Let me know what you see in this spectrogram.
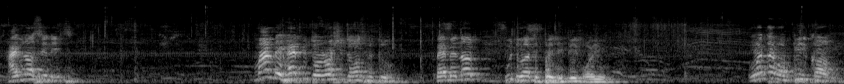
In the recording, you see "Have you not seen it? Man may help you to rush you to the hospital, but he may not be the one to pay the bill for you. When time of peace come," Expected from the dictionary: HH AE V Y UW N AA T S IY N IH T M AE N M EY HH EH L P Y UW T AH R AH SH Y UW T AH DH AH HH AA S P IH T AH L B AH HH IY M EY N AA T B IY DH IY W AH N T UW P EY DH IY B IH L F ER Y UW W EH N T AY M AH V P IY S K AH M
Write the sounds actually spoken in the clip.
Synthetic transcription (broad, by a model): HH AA Y UW N AA T S IY N IH T M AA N M EY HH EH L P Y UW T AH R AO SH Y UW T AH HH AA S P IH T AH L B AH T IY M EY N AA T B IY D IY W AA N T UW P EY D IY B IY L F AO Y UW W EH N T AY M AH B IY K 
